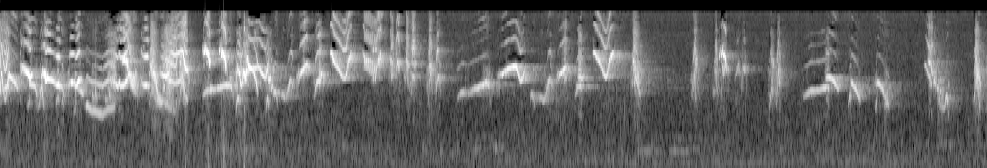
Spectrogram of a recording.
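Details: Oriental magpie-robin, a female, singing to excite males: an intense burst of dense twittering and whistles that thins into spaced, scratchy phrases and short sharp notes toward the end.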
